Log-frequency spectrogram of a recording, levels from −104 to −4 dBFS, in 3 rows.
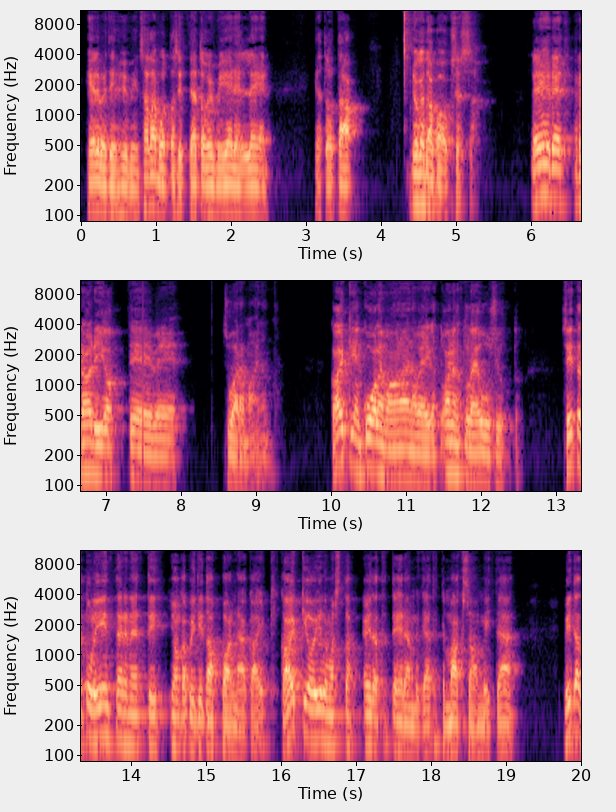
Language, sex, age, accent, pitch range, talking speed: Finnish, male, 20-39, native, 100-135 Hz, 135 wpm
